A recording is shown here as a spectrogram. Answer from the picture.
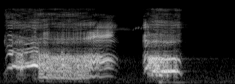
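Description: dog growling

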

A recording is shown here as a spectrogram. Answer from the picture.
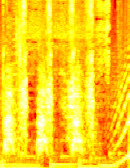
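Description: dog barking

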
